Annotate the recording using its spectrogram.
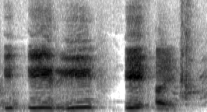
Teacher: वे स्वर जिनके उच्चारण में जिह्वा का अग्रभाग प्रयुक्त होता है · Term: अग्र स्वर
